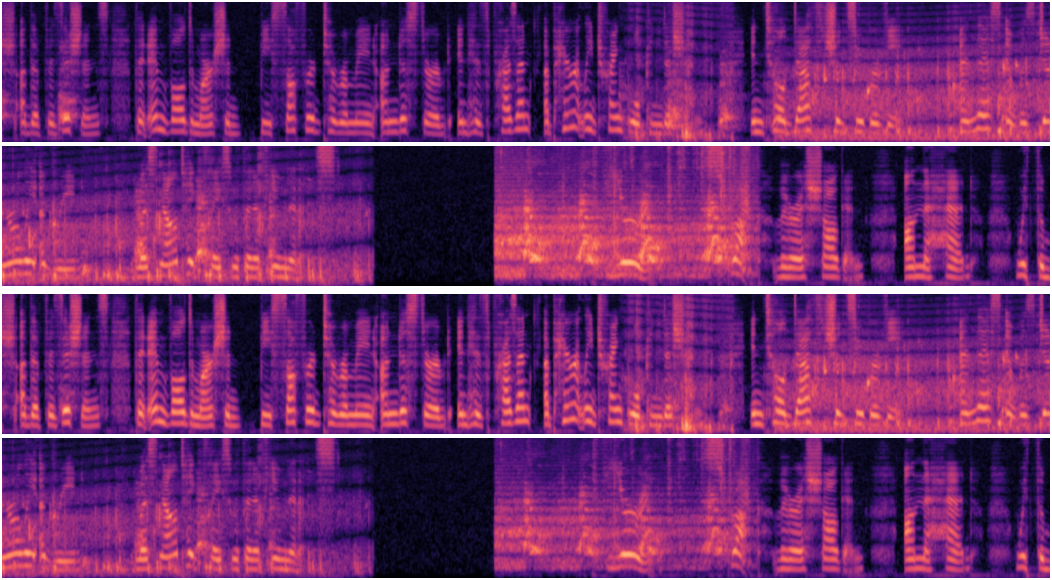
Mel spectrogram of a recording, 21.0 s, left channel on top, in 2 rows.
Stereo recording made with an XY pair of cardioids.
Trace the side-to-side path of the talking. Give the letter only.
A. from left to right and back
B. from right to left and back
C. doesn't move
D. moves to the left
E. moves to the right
D.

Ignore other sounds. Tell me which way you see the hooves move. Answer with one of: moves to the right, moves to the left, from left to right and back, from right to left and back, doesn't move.
moves to the left.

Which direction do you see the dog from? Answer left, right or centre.
left.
